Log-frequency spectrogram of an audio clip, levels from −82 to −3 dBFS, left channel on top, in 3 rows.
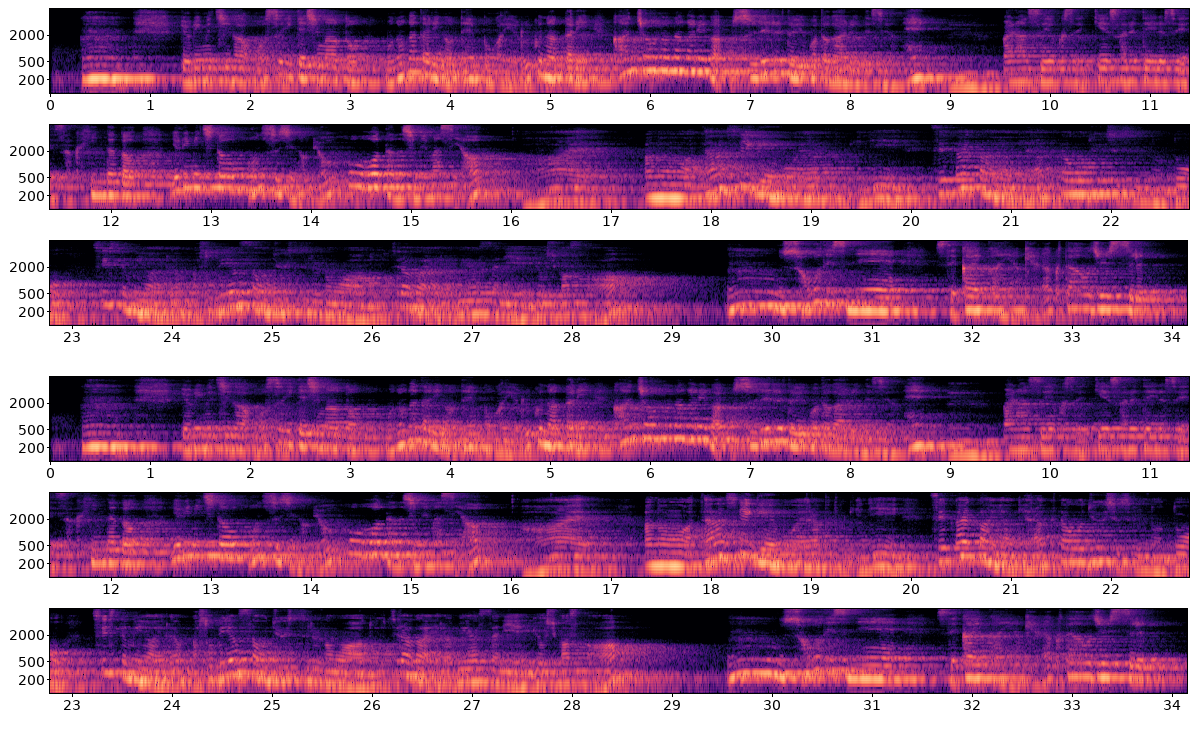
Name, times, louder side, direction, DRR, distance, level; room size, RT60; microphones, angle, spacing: voice 1, 0.3-8.7 9.5-15.7 29.5-31.2 31.7-33.7, left 1 dB, 45° left, 0 dB, 1.5 m, -26 dB
voice 2, 9.0-9.4 16.1-16.8 17.3-22.9 23.2-28.5, equal, 80° right, -1 dB, 2.1 m, -27 dB
19.5 x 9.7 x 2.9 m, 2.3 s
head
